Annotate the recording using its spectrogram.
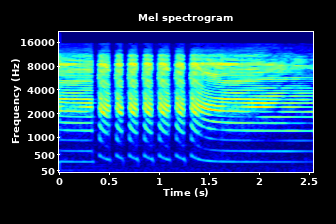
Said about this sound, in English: Blast their eardrums with our air horns. We gotta get you to pay attention, you know?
